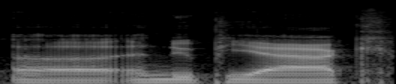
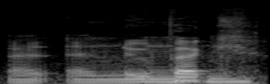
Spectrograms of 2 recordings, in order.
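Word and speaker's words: Iñupiaq: and the religion of the Inupiaq or Inupik, I think is how it seems like the natives are pronouncing it.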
